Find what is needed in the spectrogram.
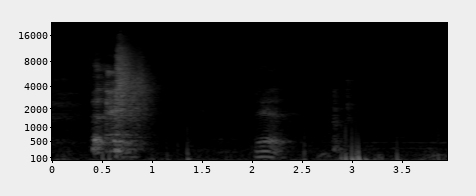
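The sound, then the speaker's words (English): A single sharp, breathy sneeze bursts out near the start. Quieter voices talk afterward. “Oh, bless you”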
